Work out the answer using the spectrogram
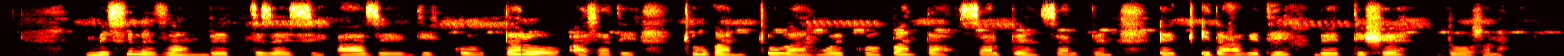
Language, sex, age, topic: Gamo, female, 25-35, government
